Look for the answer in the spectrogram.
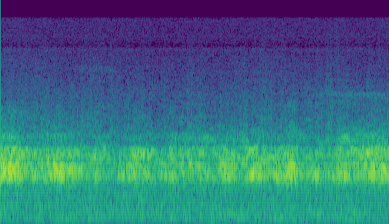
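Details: A dense, unbroken murmur of many lesser flamingos, adult breeding males assembling for a courtship dance, calling at once in a steady mid-pitched babble of overlapping nasal notes with no pauses.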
